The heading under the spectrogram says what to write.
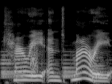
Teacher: In British English, words like carry and marry are pronounced with the /ae/ sound.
